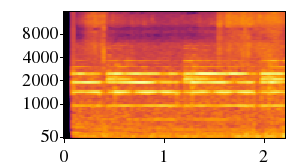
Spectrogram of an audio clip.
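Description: Railroad crossing warning bell ringing: a high ringing tone that restarts with a short gap about every 0.8 seconds, over a low rumble.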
